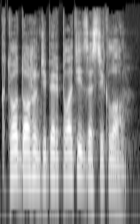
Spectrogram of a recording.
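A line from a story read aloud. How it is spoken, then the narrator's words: Shouting. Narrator (Russian): кричал Эрих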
